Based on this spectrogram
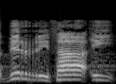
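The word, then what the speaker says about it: بالرِّفاء: أمر الجاهلية بالرفاء والبنين، وهكذا نطقها بكسر بتشديد الراء وكسرها بالرفاء والبنين.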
